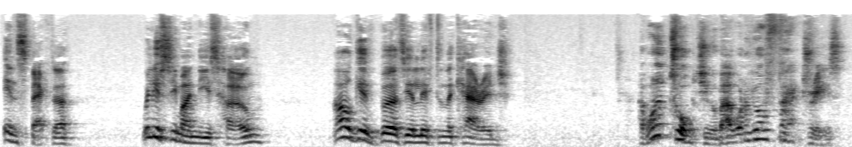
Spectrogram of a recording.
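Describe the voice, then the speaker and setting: Man as Professor Steam, a husky, urbane gentleman inventor. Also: mid-range voice, sing-song, normal speed, long pauses. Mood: smoothly managing. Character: Professor Steam, shrewd gentleman inventor uncle, calmly commanding. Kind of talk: steampunk radio play acting.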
